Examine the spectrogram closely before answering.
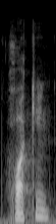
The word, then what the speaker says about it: Joaquin: Joaquin.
